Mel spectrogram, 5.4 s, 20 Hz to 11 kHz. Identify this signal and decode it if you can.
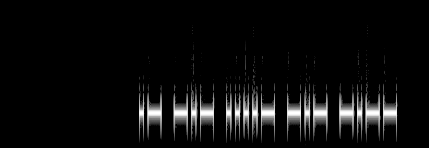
Morse code, heard as a keyed tone, about 22 wpm, 700 Hz. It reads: AK4KY
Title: USA Call Signs - 5 Characters - Repeated 3x - 22wpm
